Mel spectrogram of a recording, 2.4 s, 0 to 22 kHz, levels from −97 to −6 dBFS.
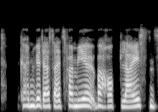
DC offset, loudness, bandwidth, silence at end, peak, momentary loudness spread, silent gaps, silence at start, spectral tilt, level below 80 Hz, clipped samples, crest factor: under 0.1%; -16 LUFS; 7.8 kHz; 0.05 s; -2 dBFS; 4 LU; 1.74-1.78 s; 0.3 s; -5 dB/octave; -70 dBFS; under 0.1%; 14 dB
